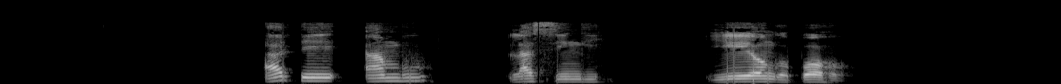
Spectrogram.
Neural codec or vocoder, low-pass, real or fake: none; 7.2 kHz; real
